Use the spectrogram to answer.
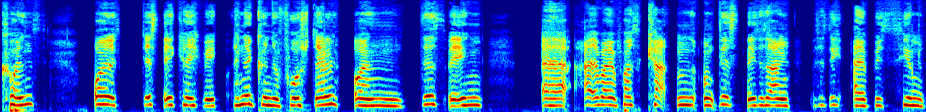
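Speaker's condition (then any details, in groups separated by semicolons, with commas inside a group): Down syndrome; trisomy 21, three copies of chromosome 21, genetic anomaly; 24 years old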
